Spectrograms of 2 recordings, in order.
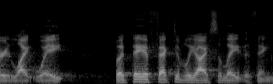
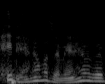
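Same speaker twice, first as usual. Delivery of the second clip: mock puppy-dog eagerness, soft and high; 8 semitones higher, 8 dB quieter than usual. Getting in the car after a talk, retelling own questions: retelling eager puppy-dog self. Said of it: "I'm all puppy dog".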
